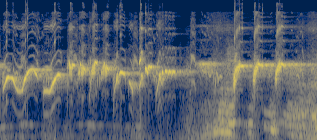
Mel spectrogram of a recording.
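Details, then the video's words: Sooty-headed bulbul (kutilang) from Mutiara, Pidie, Aceh, singing 'gaya garuda': slurred rising whistles lead into quick chirps, then a steady high tone broken by three loud sharp notes. "Gaya Garuda Burung Kutilang"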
